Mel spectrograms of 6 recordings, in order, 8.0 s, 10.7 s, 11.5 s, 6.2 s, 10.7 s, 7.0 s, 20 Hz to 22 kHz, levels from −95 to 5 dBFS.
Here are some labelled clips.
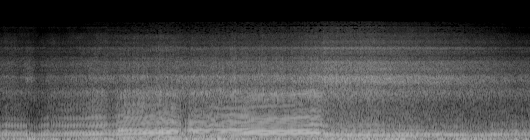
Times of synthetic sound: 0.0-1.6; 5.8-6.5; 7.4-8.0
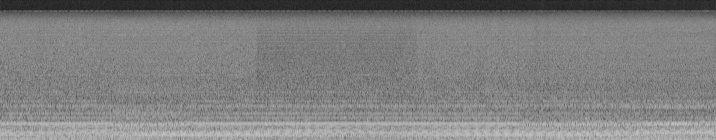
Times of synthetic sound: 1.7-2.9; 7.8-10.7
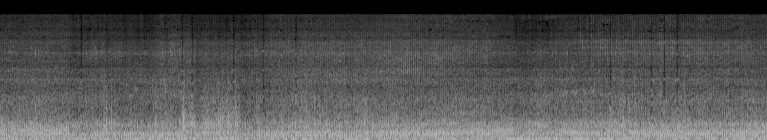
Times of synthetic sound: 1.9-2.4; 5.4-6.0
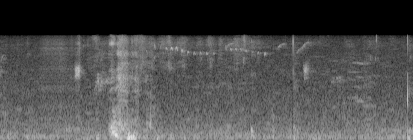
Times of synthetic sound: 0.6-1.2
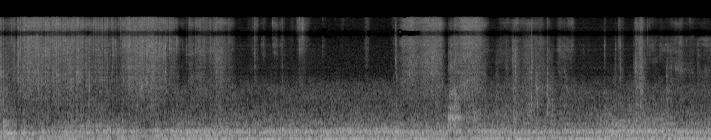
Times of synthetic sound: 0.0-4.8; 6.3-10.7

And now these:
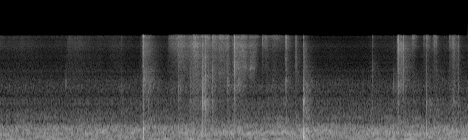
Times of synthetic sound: 0.0-7.0

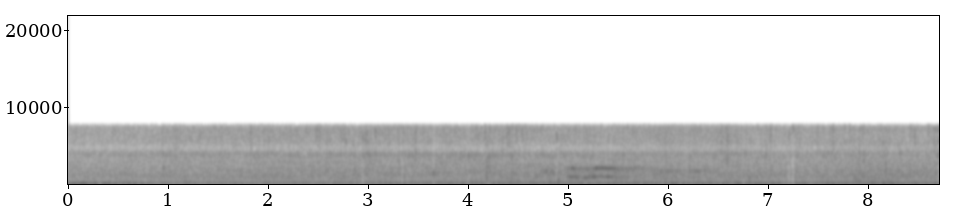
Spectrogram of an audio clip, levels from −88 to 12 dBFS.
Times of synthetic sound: 5.8-6.7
